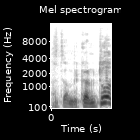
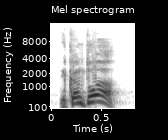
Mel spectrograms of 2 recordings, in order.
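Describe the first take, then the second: First: Said in the usual way. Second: Calme-toi lancé fort et plus aigu, agacé; crier calme-toi. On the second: Acted. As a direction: hausser le ton sur calme-toi. Le dentiste s'énerve contre le patient. (calme-toi crié par le dentiste excédé)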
